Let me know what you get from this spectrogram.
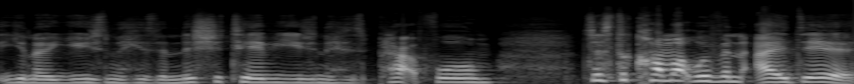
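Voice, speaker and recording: In a quiet background, a woman with an English accent talks at a moderate pace, her fairly low pitch showing ordinary variation. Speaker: music news presenter. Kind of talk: casual news commentary. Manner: hesitant, many fillers.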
